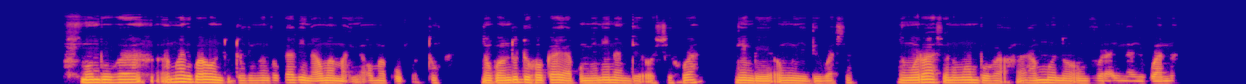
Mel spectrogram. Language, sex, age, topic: Oshiwambo, male, 18-24, agriculture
